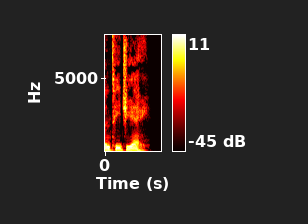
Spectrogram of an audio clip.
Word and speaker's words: Antigua: Antigua, pronounced in TGA, and Barbuda, Barbuda, is located in the heart of the Caribbean Sea.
